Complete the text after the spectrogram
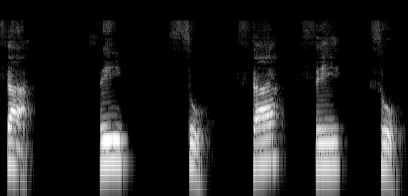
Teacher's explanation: jadi ujung lidah ke ujung gigi · Ujung lidah rapat ke ujung gigi. Ya, mendekat ke ujung gigi seri atas.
